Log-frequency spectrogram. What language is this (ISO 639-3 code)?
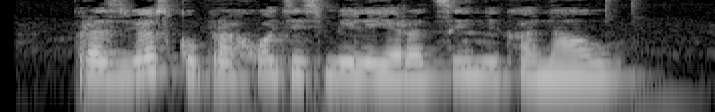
bel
